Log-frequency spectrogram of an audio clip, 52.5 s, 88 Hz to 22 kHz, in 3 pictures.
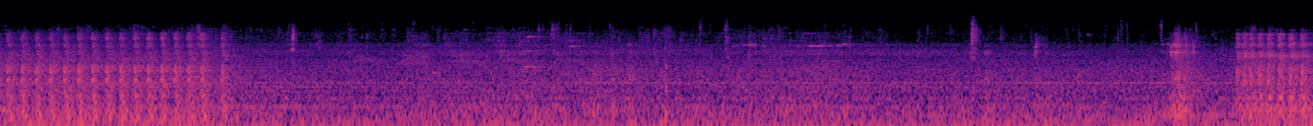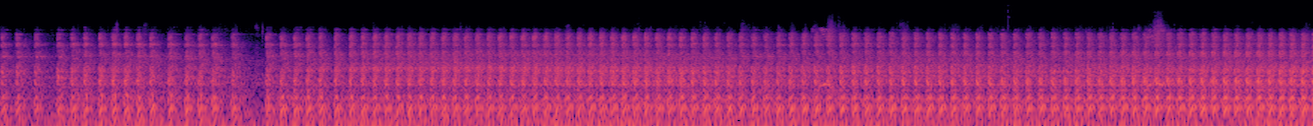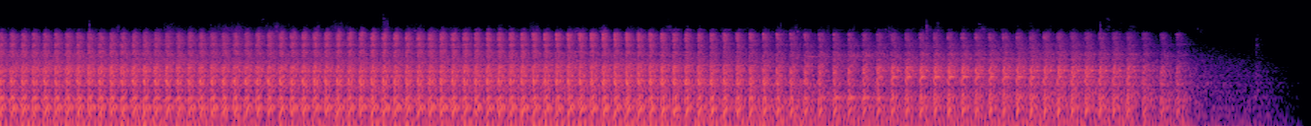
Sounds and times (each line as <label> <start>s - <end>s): helicopter 0.0s - 52.2s
heavy deconstruction work 14.9s - 52.0s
